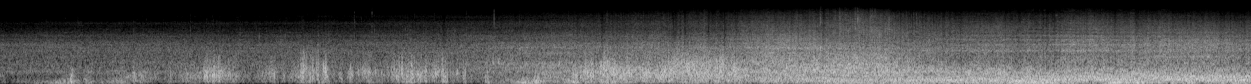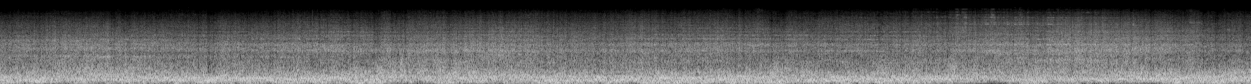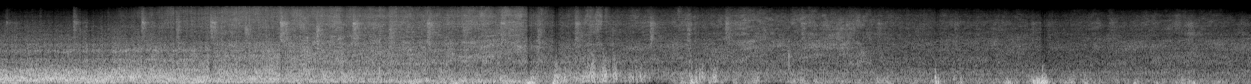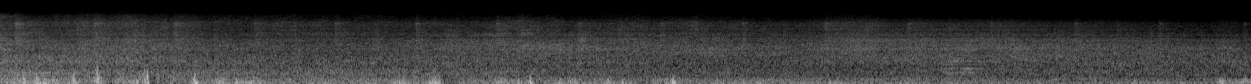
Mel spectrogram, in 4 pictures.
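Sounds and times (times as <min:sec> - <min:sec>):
diesel locomotive passing: 0:00.0 - 0:50.0
wheels clattering over rail joints: 0:04.8 - 0:35.6
sharp high ticks: 0:25.1 - 0:33.1.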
